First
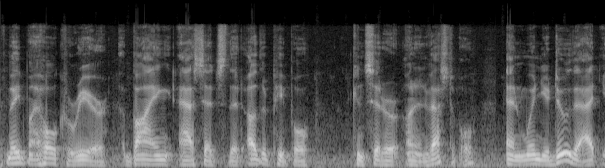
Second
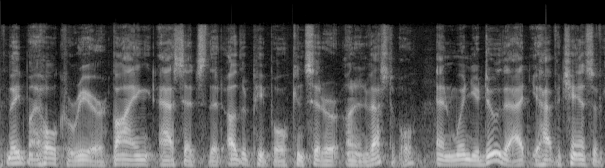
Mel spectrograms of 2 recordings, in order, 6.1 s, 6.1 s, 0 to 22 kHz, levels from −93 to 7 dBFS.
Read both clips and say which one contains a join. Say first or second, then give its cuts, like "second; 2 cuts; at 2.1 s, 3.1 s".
second; 3 cuts; at 1.1 s, 2.9 s, 4.2 s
